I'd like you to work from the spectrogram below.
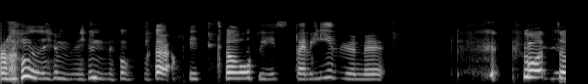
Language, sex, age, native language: Icelandic, male, 11, Icelandic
